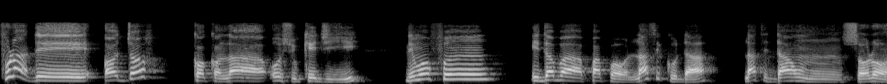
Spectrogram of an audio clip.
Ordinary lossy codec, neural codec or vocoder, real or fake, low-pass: MP3, 64 kbps; codec, 16 kHz in and 24 kHz out, 1 kbps, XY-Tokenizer; fake; 7.2 kHz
